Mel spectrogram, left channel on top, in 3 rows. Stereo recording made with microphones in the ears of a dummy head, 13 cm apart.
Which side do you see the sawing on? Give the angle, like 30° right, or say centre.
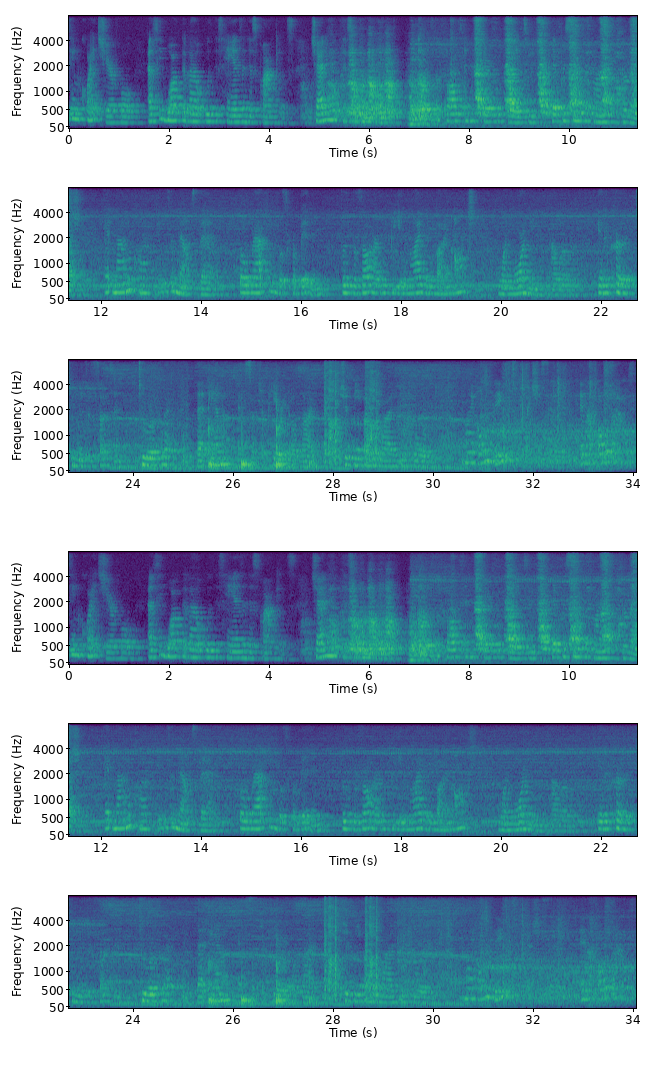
30° left.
